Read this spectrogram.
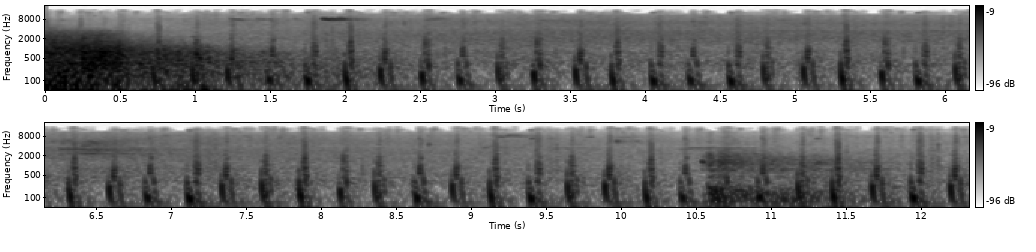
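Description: Footsteps run quickly and steadily over ground and grass.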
